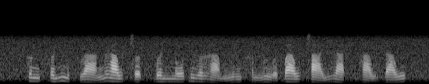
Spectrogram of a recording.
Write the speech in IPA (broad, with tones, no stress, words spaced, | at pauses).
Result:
kə˧ŋt̪ʰə˧˥jŋu˨˩p̚ɹa˨˩˦ŋ ɣa˧wcəː˨˩k̚ɓə˧j no˧˥ɗɨ˧ə̯ ɣa˨˩˨mɲə˧ŋhə˨˩˦ŋlu˨˩˨ə̯ ɓa˧wca˨˩˦jla˨˩t̚t̪ʰa˨˩˨w ɗa˧˥w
